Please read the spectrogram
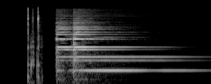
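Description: A quick double mouse click, then a single bright bell chime that rings out and fades over about a second and a half: a notification-bell sound effect.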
